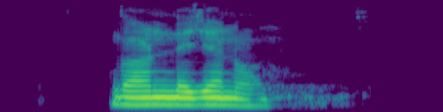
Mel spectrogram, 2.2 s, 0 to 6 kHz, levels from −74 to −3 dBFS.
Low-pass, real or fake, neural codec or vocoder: 5.4 kHz; fake; codec, 16 kHz, 16 kbps, FreqCodec, larger model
